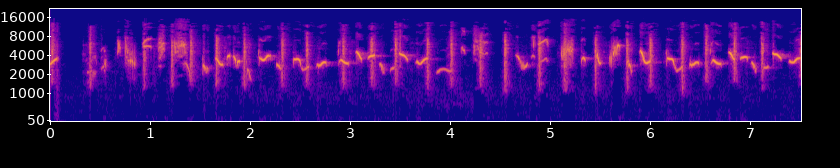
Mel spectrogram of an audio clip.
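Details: Hunting-lure sound of a warbler: a long, unbroken stream of quick twittering notes, whistled slurs and dry clicks alternating at a high pitch, scratchy and varied throughout.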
